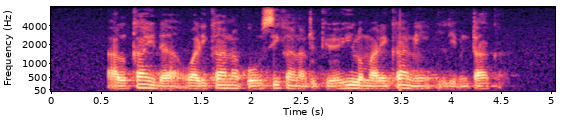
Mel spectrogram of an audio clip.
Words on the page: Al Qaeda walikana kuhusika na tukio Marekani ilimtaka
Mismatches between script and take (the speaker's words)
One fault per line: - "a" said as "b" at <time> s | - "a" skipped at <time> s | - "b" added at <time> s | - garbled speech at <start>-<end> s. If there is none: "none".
- "hilo" added at 2.9 s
